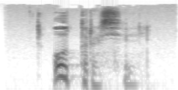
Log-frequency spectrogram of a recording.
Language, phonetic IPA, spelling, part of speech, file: Russian, [ˈotrəs⁽ʲ⁾lʲ], отрасль, noun, Ru-отрасль.ogg
- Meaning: branch, field (area in business or of knowledge, research)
